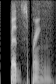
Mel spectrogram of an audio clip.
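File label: "bedspring", spoken word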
